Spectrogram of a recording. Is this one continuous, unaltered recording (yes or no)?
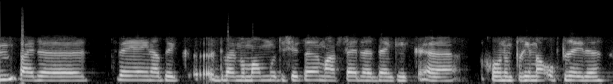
no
